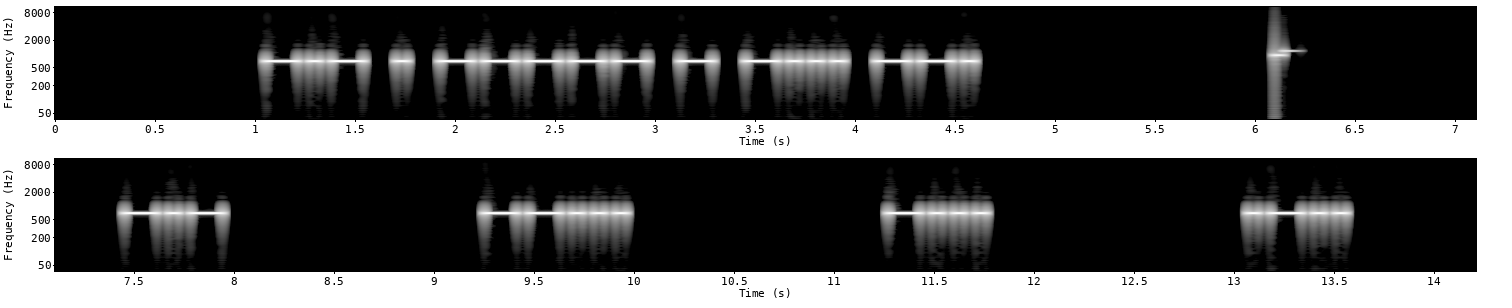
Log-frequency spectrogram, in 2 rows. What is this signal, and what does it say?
Morse code, heard as a keyed tone, about 22 wpm, spaced as for 11 wpm, 700 Hz. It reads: KE0TBG K7BL
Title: USA Call Signs - 8x Character Spacing - 22wpm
